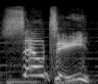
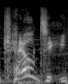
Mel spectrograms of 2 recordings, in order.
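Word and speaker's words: Celty: to welcome to YouTube selty the sea in Kelty is pronounced like a k not an S Source I'm Irish when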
